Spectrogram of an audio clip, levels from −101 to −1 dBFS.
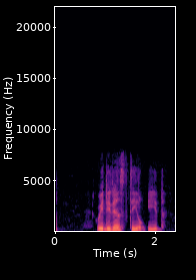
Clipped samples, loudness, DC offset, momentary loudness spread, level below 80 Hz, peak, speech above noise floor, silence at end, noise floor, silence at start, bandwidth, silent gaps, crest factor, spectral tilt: under 0.1%; -36 LUFS; under 0.1%; 11 LU; -78 dBFS; -20 dBFS; 51 dB; 0.25 s; -85 dBFS; 0.85 s; 7.8 kHz; none; 18 dB; -6 dB/octave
